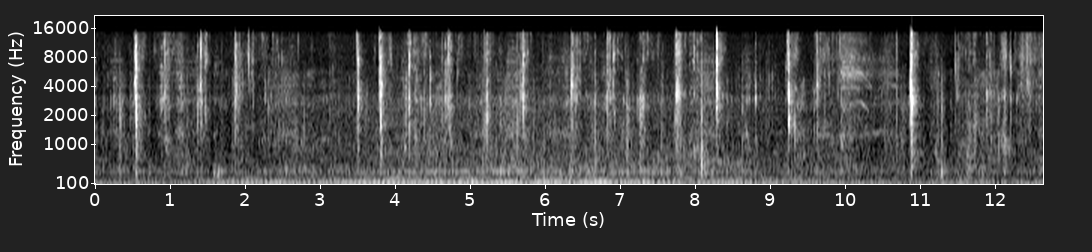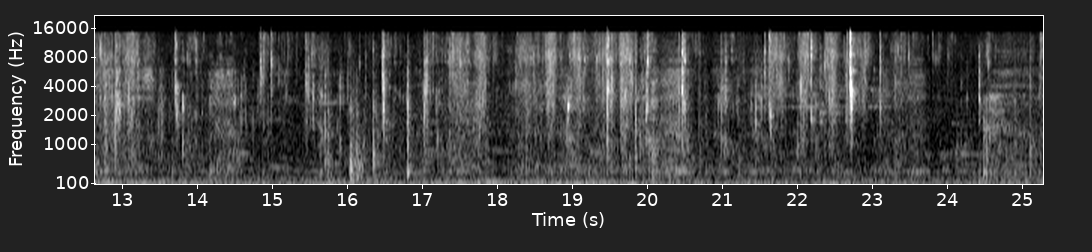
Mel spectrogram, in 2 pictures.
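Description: Close-miked chewing and lip-smacking of a person eating chicken curry with rice, with many sharp wet mouth clicks.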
